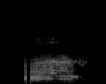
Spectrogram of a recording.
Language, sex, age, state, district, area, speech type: Manipuri, male, 30-45, Manipur, Churachandpur, rural, conversation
